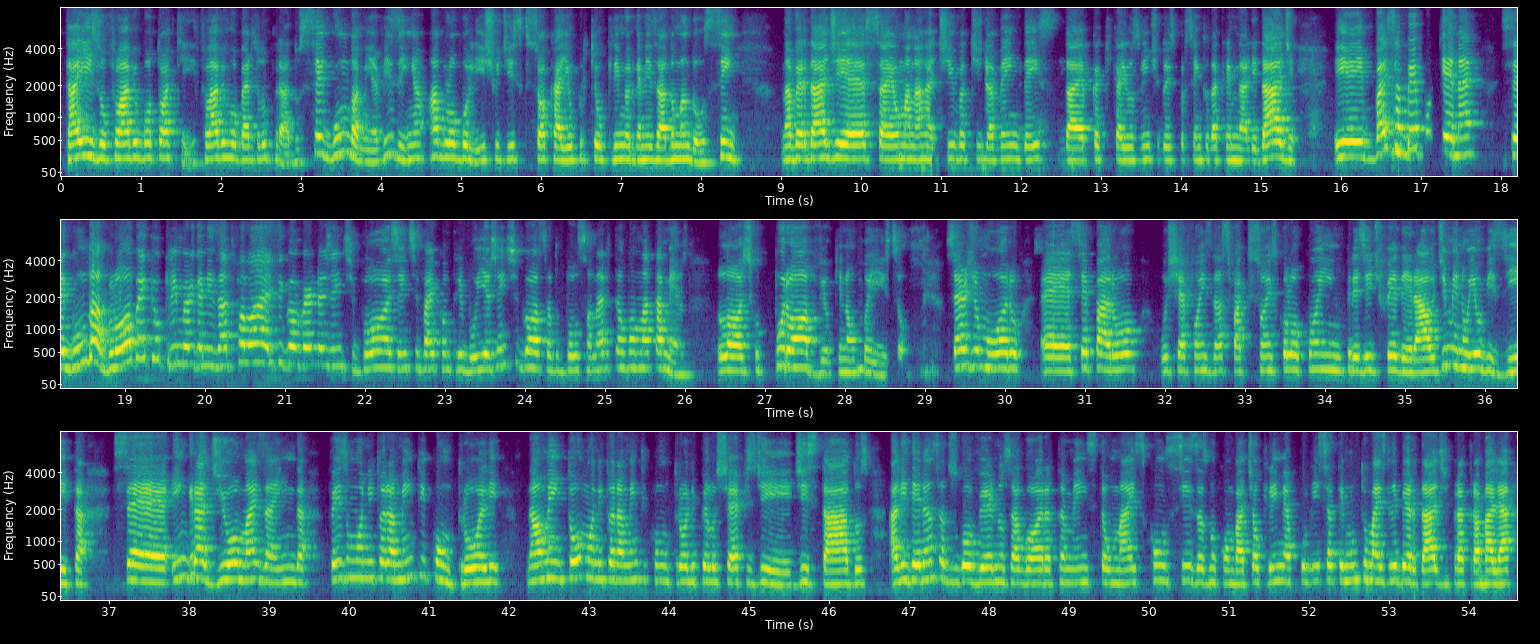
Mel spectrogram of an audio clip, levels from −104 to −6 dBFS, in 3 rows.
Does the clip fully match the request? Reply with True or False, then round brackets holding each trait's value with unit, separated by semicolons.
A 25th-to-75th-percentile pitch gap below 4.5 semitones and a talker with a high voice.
True (3.4 semitones; 220 Hz)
